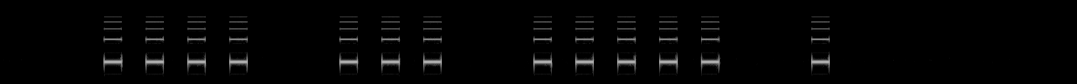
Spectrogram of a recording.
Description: Beep code, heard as beeps from a small speaker, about 1060 Hz. 4-3-5-1.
